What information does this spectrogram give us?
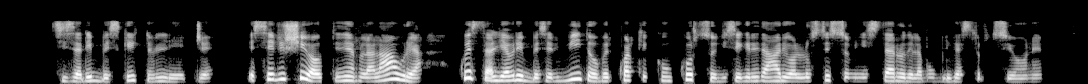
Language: Italian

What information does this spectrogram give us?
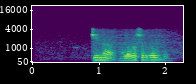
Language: Bangla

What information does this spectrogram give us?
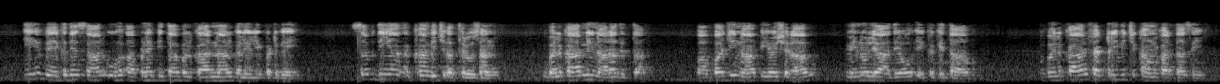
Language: Punjabi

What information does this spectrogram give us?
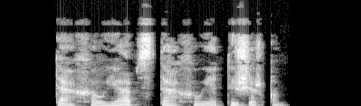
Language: Kabardian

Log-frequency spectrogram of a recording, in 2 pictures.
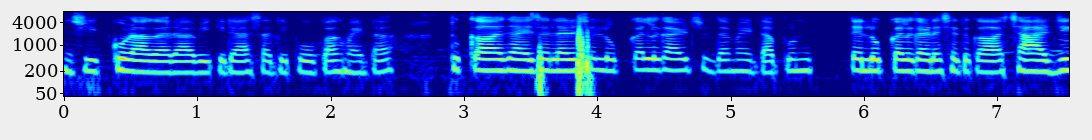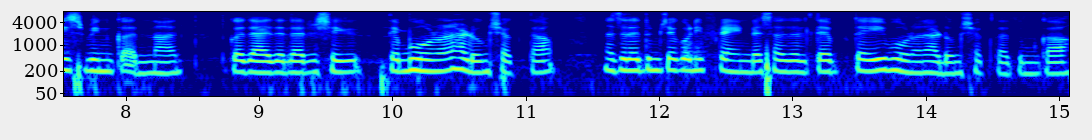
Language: Konkani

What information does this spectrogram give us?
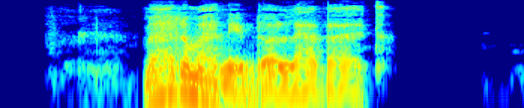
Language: Hungarian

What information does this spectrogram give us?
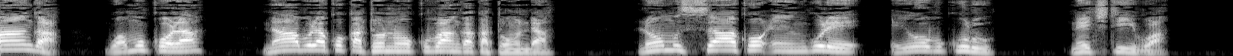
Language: Ganda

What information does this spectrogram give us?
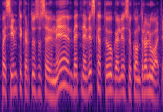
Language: Lithuanian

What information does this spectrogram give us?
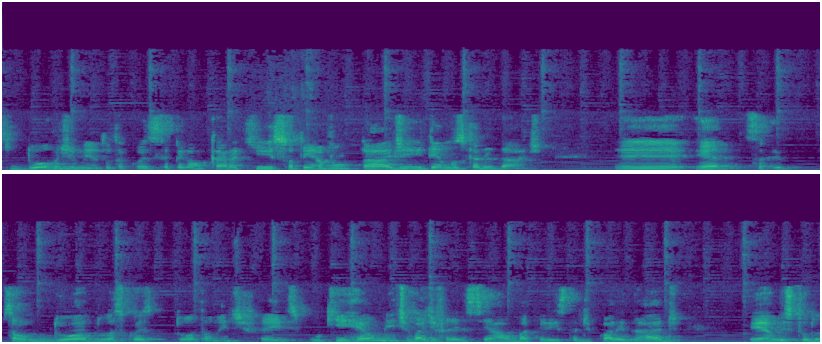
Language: Portuguese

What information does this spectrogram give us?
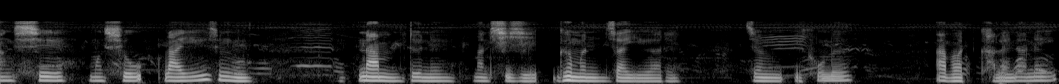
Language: Bodo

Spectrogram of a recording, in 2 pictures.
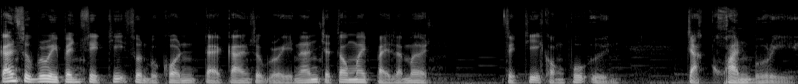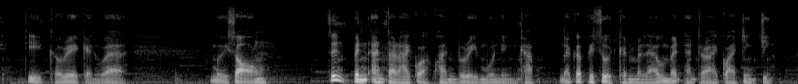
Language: Thai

